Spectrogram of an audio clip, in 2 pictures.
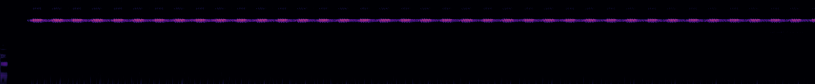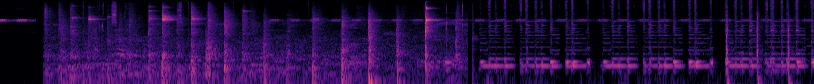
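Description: A steady insect trill of high chirps, about three a second, over a faint low hum. A little past halfway it gives way to a louder stretch of noise with scattered clicks and knocks. Near the end, plucked-string music with a steady rhythm begins.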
